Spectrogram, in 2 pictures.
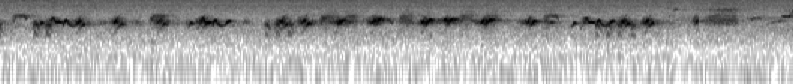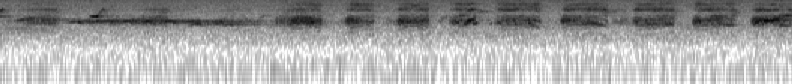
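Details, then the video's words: Hill prinia song from Sumatra, played as a lure for trapping with nets: rapid, repeated sharp chirping notes in quick series, followed by a steadier run of evenly spaced ticking notes, over a constant hiss of background noise. "suara asli burung prenjak gunung /ciblek gunung Sumatera"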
